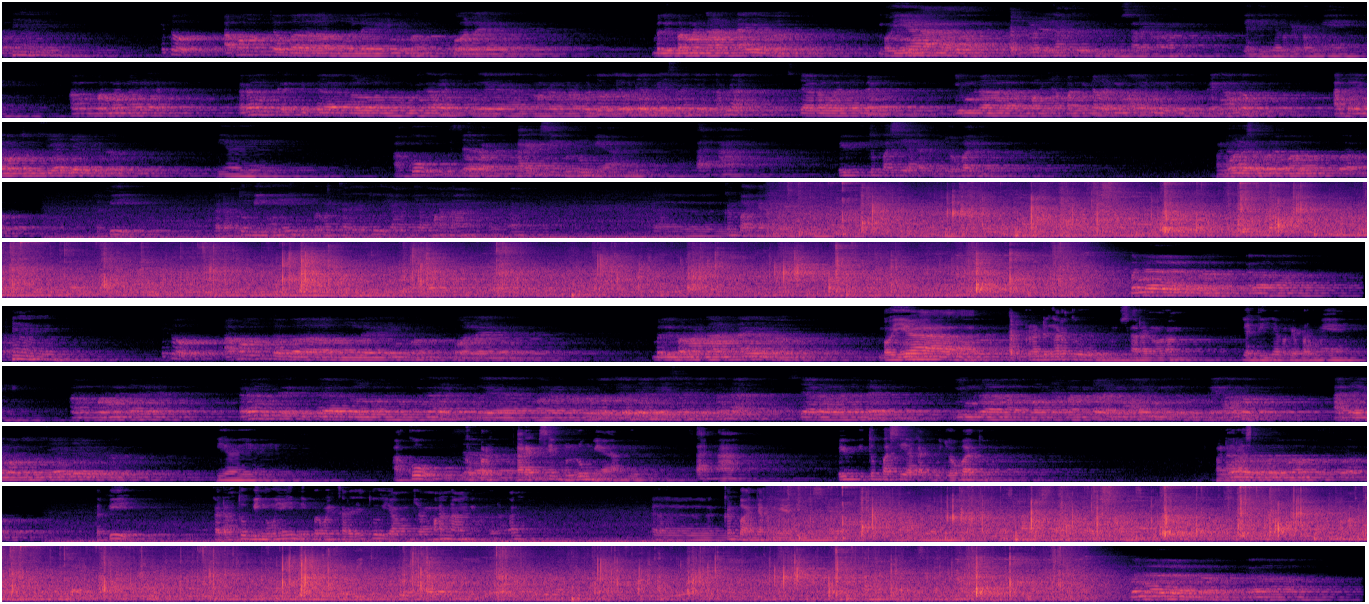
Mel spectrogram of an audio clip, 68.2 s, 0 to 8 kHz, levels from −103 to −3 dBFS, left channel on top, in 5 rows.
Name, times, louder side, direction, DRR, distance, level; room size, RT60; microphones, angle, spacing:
voice 1, 0.1-0.7 8.8-9.7 10.1-11.9 12.4-13.5 29.5-30.4 31.2-33.8 34.2-34.7 35.7-37.2 39.5-39.8 41.9-42.3 43.1-46.3 47.5-49.5 49.8-50.6 50.9-53.0 54.4-55.9 57.7-58.2 58.6-61.6 62.9-64.6, right 5 dB, 90° right, 9 dB, 0.4 m, -51 dB
voice 2, 1.6-1.9 2.2-5.2 6.5-8.0 8.9-9.7 10.2-10.8 14.3-15.3 16.0-21.1 21.6-22.5 23.2-26.2 27.0-28.5 31.7-32.2 32.5-32.7 39.5-41.0 50.8-51.0 58.0-58.2 65.9-67.5, equal, 40° left, -5 dB, 1.2 m, -48 dB
sound 1, 41.3-47.6, equal, 85° left, 0.8 m, -60 dB
sound 2, 48.6-65.5, right 1 dB, 15° right, 0.4 m, -42 dB
7.4 x 6.9 x 2.3 m, 2.2 s
head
